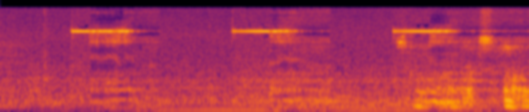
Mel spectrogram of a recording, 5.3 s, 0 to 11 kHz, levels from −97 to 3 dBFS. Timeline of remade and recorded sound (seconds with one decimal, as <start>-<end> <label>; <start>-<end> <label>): 0.0-0.9 recorded; 0.9-1.6 remade; 1.6-2.7 recorded; 2.7-3.3 remade; 3.3-4.3 recorded; 4.3-5.3 remade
